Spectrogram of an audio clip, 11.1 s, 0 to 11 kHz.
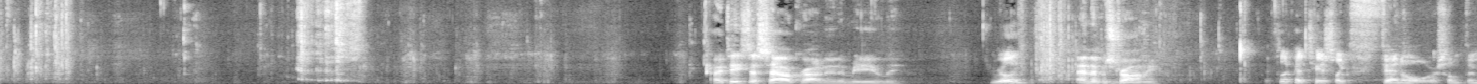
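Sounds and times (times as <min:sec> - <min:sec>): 
biting and chewing crunchy regular potato chips: 0:01.2 - 0:05.4
speech: 0:05.3 - 0:06.8, 0:07.4 - 0:08.8, 0:09.6 - 0:11.0.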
